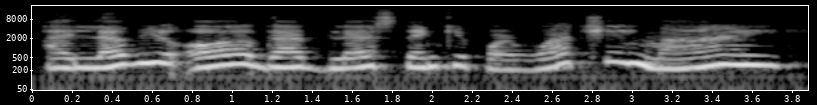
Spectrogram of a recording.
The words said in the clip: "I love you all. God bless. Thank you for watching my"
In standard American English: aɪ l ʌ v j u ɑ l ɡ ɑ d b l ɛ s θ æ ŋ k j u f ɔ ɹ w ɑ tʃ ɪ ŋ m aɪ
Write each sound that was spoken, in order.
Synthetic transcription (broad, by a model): aɪ l ʌ v j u ɑ l ɡ ɑ d b l ɛ s t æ ŋ k j u f ɔ ɹ w ɑ tʃ ɪ ŋ m aɪ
